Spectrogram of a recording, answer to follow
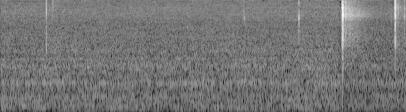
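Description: Steady faint hiss, then two short sharp metallic clicks near the end as the last pin sets and the plug of the UAP six-pin euro profile cylinder turns open under the tension wrench and hook pick.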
